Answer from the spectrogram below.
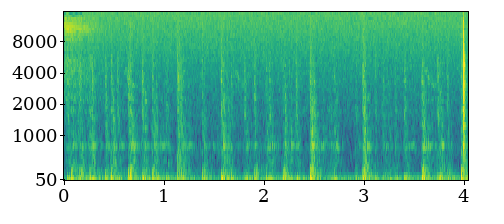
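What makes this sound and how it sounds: Fingertips tap steadily on the top surface of a white plastic Canon inkjet printer with a hollow casing, near the front edge, with the hands held in the same position throughout. The taps are dull, hollow, low-pitched knocks that die away almost at once, over a constant low rumble.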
